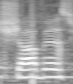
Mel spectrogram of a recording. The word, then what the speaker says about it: Shabbos: a sample of Sephardic Shabbos is Ashkenazic and how would I say that in Sephardic Shabbat perfect who said that okay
